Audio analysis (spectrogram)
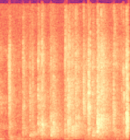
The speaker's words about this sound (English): Oh, let's clap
